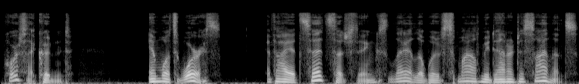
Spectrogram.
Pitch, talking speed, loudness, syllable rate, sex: 120 Hz, 215 wpm, -19 LUFS, 6.1 syllables/s, male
